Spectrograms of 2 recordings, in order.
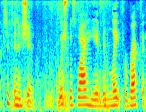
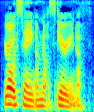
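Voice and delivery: ordinary delivery, nothing marked

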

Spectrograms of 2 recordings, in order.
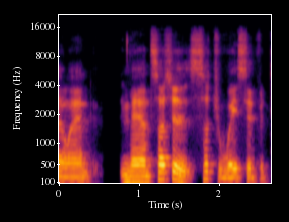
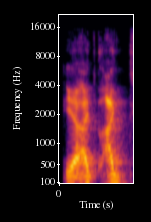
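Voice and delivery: ordinary talk, nothing marked

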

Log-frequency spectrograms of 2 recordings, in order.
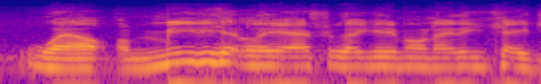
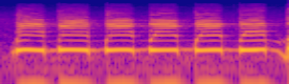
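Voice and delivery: very high, loud repeated beeps; piercing high electronic beeping; imitated alarm beeps; 7 dB louder than usual. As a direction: mimic a hospital alarm going off.

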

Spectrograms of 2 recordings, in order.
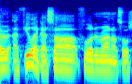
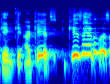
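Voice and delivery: incredulous. Retold or imitated. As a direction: voice shooting up in disbelief. Imagined worried question about kids.

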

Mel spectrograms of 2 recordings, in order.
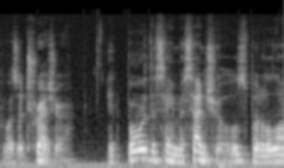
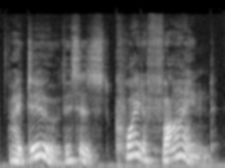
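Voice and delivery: impressed; 5 semitones higher, 5 dB louder, slower than usual. Acted. Narrator admires painting.

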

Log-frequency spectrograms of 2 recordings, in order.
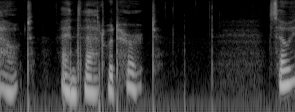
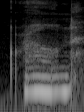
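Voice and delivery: ordinary delivery, nothing marked

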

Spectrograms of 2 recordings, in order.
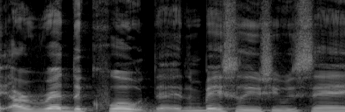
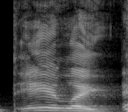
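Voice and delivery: laughing; 8 semitones higher, 8 dB louder than usual. Real, not acted. Laughing at Jada news.

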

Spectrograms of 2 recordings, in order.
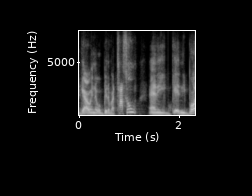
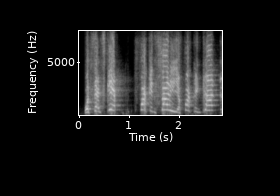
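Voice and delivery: much higher pretend yell at the kangaroo; mock yelling; 6 dB louder than usual. Imagines yelling at a kangaroo for the camera, pretend yell. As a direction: yell it like a bloke in a fight on camera. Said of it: "I'm gonna be yelling something funny".

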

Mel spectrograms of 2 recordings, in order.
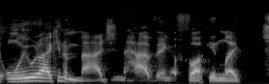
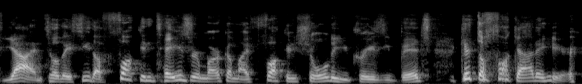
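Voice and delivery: heated, higher-pitched telling-off; worked-up comeback in a raised pitch; retold angry retort; 5 semitones higher than usual. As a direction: build to an indignant order to get out. Retold angry order to leave.

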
